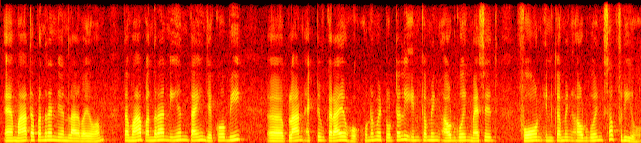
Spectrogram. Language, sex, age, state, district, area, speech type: Sindhi, male, 30-45, Gujarat, Kutch, rural, spontaneous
